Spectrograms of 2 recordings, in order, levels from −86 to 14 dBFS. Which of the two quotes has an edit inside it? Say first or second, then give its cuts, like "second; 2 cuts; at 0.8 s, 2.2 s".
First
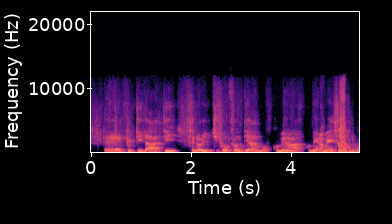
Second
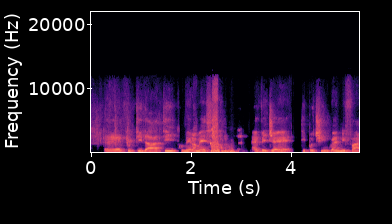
second; 1 cut; at 1.7 s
